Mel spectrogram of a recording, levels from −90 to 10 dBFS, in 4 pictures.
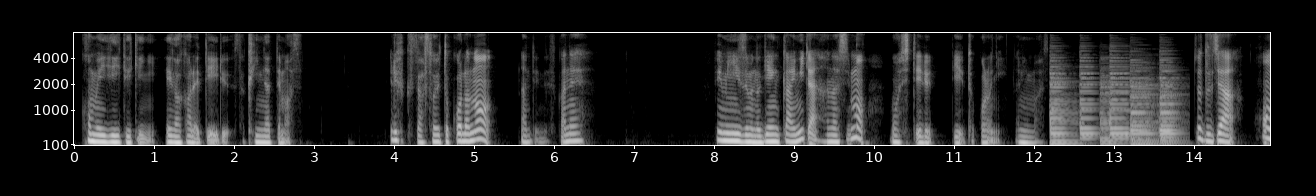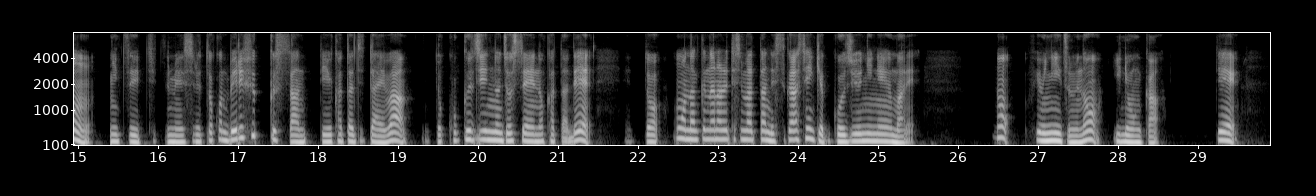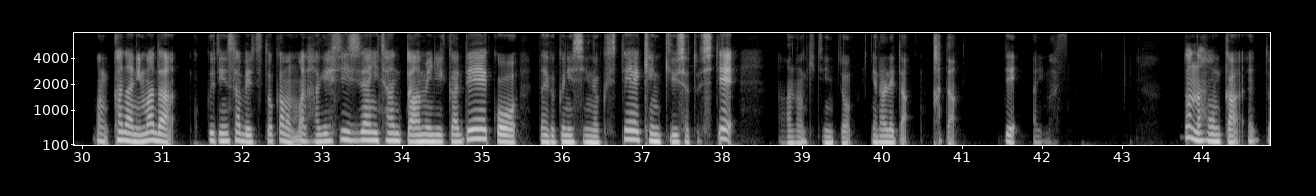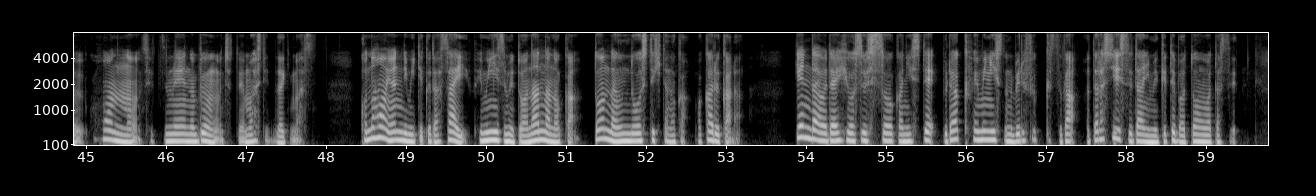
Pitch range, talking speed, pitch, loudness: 165-205 Hz, 335 characters per minute, 185 Hz, -18 LUFS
